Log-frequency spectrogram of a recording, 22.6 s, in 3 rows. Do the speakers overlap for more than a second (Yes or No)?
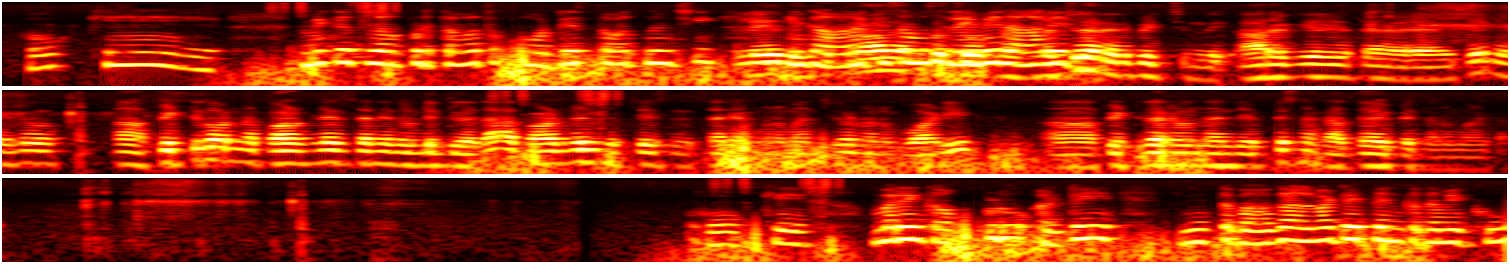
Yes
